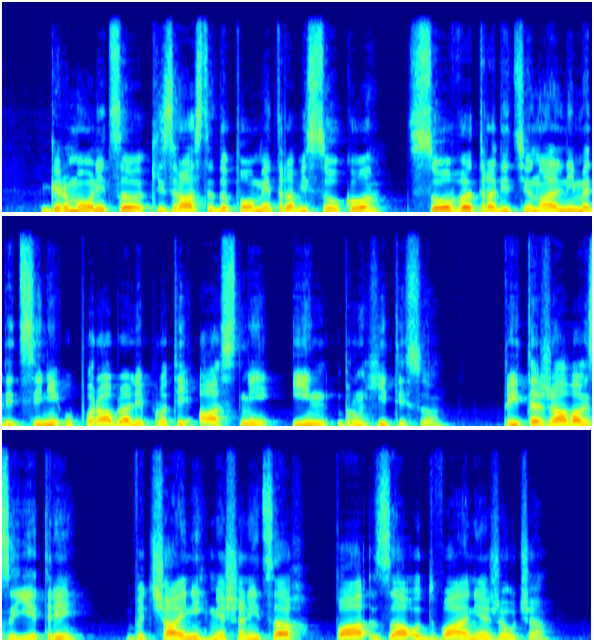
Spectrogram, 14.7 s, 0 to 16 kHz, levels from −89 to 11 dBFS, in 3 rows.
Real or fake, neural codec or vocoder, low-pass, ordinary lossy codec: fake; autoencoder, 48 kHz, 128 numbers a frame, DAC-VAE, trained on Japanese speech; 14.4 kHz; none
